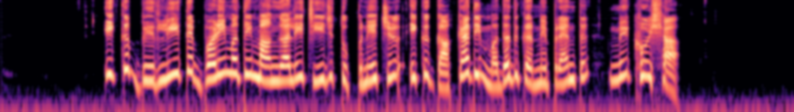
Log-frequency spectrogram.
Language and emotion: Dogri, happy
